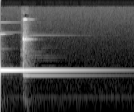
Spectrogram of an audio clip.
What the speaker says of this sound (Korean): 그때 현관 초인종이 울렸다.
